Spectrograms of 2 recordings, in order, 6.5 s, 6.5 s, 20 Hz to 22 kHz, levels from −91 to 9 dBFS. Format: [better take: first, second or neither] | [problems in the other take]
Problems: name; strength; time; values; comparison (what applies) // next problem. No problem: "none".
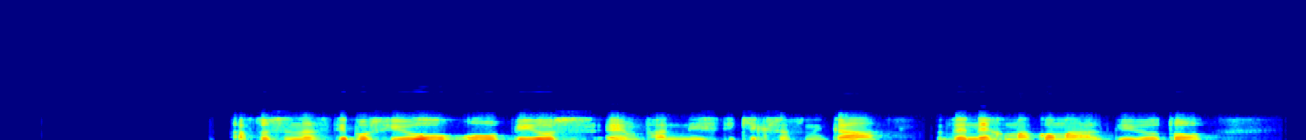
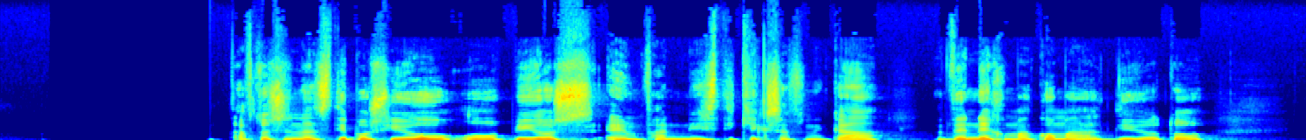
second | phone-call audio; nothing above 3.5 kHz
